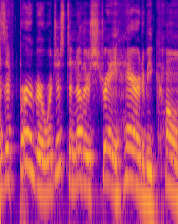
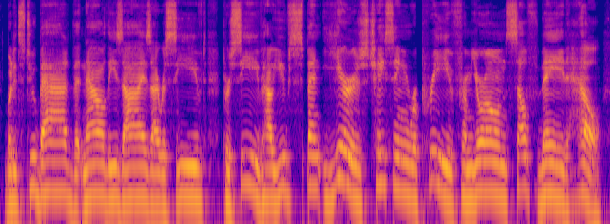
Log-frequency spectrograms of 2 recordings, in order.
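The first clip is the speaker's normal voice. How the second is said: ordinary talk, nothing marked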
